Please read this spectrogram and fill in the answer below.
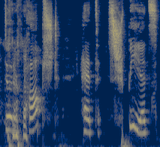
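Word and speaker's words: Der Papst hat spät Speck bestellt: How do you pronounce the DR? – Yeah. – Doctor Papst. It's like Dr. Pepper, but it's German. Dr. Papst. – And the ST is a st. And the SP is sp.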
